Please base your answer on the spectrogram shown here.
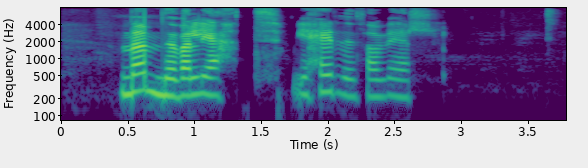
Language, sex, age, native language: Icelandic, female, 20-29, Icelandic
